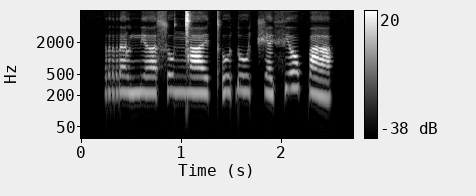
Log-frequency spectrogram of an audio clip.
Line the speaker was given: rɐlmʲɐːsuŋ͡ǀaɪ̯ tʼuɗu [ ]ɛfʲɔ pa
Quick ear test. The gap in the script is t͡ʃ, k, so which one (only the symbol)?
t͡ʃ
